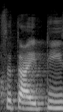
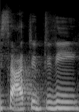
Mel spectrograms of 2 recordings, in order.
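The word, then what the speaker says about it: satiety: ऑफ सटाइटी, ठीक है, जिसके प्रोनाउंसिएशन को आप सटाइटी, सैटिटी कुछ भी कह सकते हो।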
